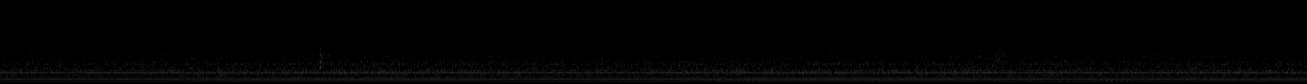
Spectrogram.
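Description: Near silence with a steady low electrical hum, and a faint tick about three seconds in.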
